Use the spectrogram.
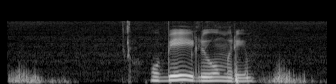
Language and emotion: Russian, neutral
